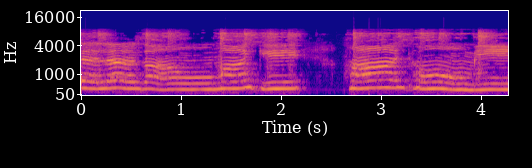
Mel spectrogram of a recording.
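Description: A high female voice singing a Bhojpuri devi geet (Navratri devotional folk song) without accompaniment, in long held and bending notes, with a short break for breath about two seconds in.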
